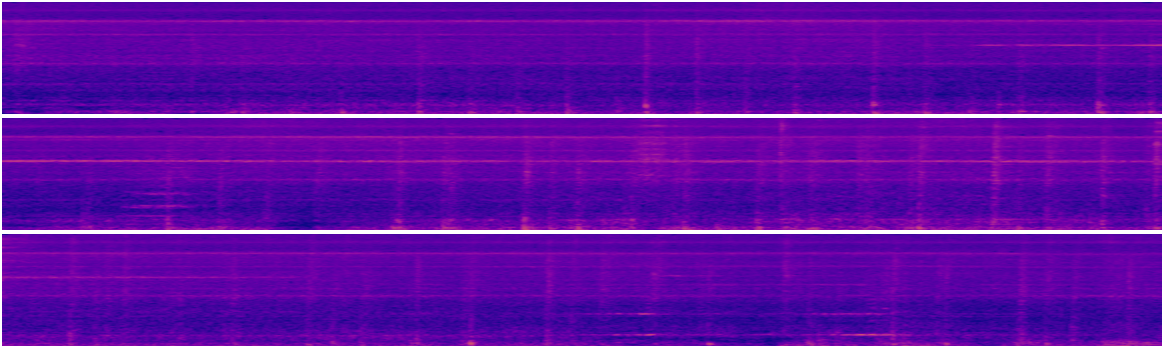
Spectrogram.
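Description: Passenger train coach running at speed, heard at the open door: a steady heavy rumble of steel wheels on the rails with irregular clatter and knocks. Through the middle stretch a thin high-pitched wheel squeal rides over the rumble.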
